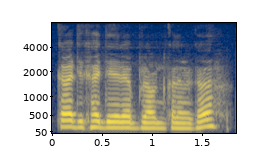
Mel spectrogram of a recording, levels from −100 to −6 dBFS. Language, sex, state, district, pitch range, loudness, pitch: Hindi, male, Arunachal Pradesh, Longding, 145-170 Hz, -16 LUFS, 155 Hz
